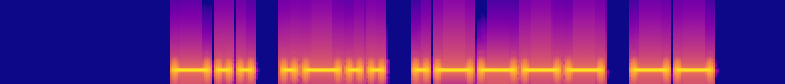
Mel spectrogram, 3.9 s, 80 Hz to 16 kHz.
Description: Morse code, heard as a keyed tone, about 22 wpm, 700 Hz. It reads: DL1M
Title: DXCC-100 Call Signs - 4 Characters - 22wpm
